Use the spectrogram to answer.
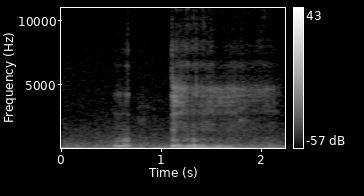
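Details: Sleeping Golden Retriever, tired after hard work: two short, low, rattling snore sounds.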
